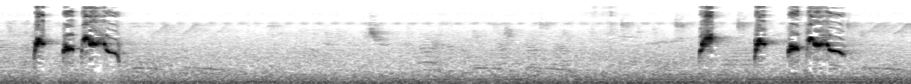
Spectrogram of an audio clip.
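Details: Red-whiskered bulbul, a young cage bird with incomplete molt and short crest, sings in the morning: a quick chattering phrase, a long quiet gap, then another burst of four rapid warbled notes.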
